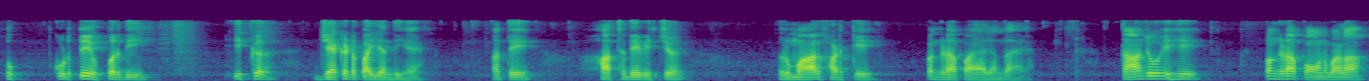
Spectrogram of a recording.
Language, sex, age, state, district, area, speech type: Punjabi, male, 30-45, Punjab, Mansa, rural, spontaneous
